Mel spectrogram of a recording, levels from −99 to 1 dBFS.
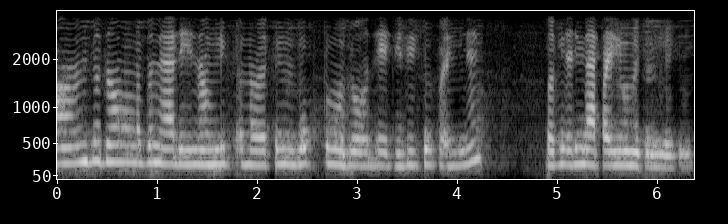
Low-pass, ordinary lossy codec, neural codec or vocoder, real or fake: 3.6 kHz; none; codec, 44.1 kHz, 1.7 kbps, Pupu-Codec; fake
